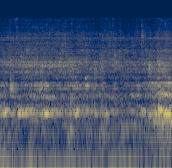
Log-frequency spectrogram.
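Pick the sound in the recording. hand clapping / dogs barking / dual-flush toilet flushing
dual-flush toilet flushing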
